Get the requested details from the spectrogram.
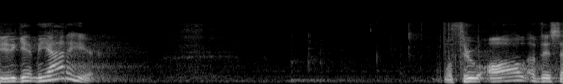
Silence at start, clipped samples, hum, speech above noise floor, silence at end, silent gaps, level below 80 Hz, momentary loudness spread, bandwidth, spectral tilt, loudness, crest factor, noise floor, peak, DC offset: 0 s; under 0.1%; none; 38 dB; 0 s; none; -72 dBFS; 11 LU; 7.6 kHz; -6.5 dB/octave; -23 LUFS; 18 dB; -59 dBFS; -6 dBFS; under 0.1%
